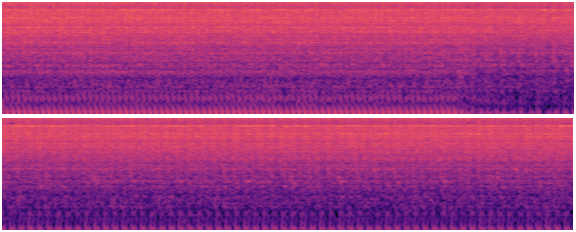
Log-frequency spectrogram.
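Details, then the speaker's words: Scooter after clutch bell replacement (grooved/regrooved bell), test run: brief rev then steady, even low idle thump, no rattle or scrape from the clutch side; normal idle. "Okay guys, okay na, naikabit na natin. I-testing natin, paandarin natin yung motor."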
